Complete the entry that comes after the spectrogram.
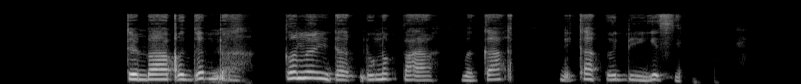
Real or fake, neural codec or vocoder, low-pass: fake; codec, 24 kHz, 1 kbps, SNAC; 10.8 kHz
